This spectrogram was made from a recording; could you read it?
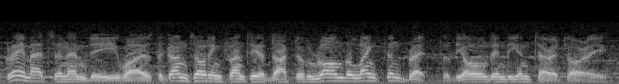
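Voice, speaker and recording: A man's voice: mid-range voice, big pitch swings, normal speed. An American man announcing an old radio western in a grand, dramatic, scripted style. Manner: grand, stentorian. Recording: dull vintage radio recording, music behind.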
